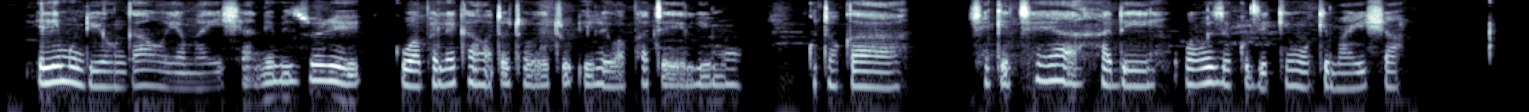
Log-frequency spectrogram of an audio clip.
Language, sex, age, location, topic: Swahili, female, 25-35, Wajir, education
